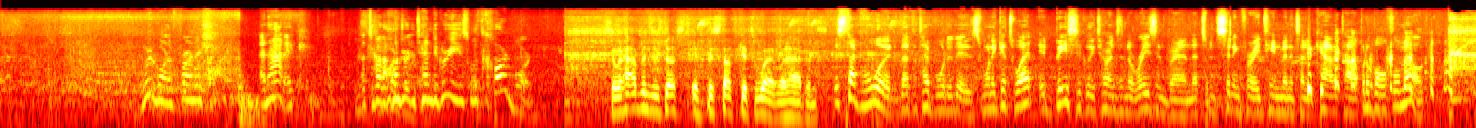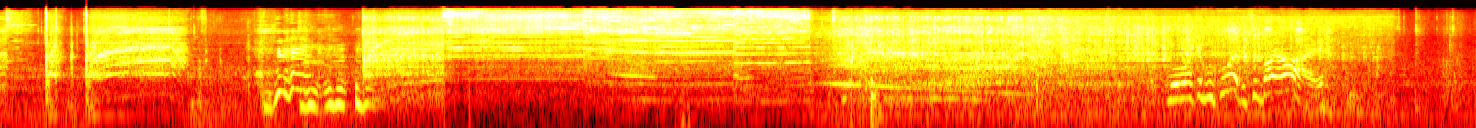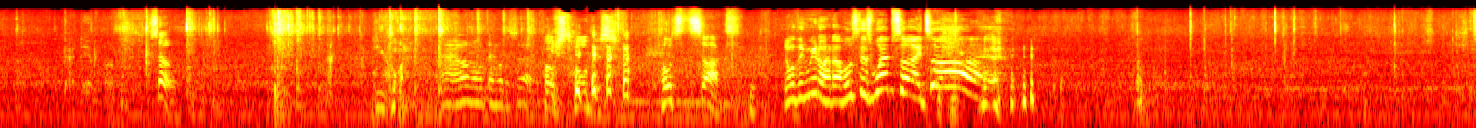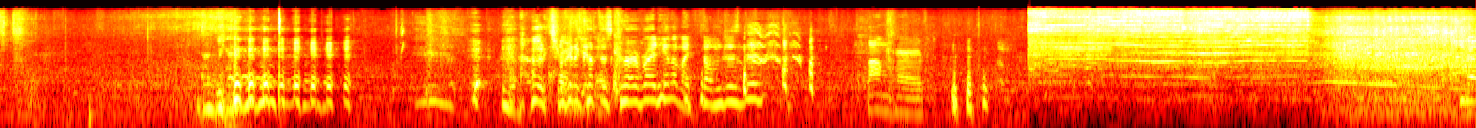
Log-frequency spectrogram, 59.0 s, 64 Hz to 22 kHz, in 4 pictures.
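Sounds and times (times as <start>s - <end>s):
power saw cutting board: 5.6s - 9.4s, 14.4s - 16.9s, 18.3s - 28.8s, 54.6s - 59.0s
man laughing: 12.6s - 14.8s, 17.3s - 18.6s, 35.0s - 35.9s, 39.2s - 40.0s, 46.2s - 47.9s, 48.5s - 50.3s, 51.3s - 52.5s, 53.7s - 54.5s
rustle: 39.5s - 46.7s.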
